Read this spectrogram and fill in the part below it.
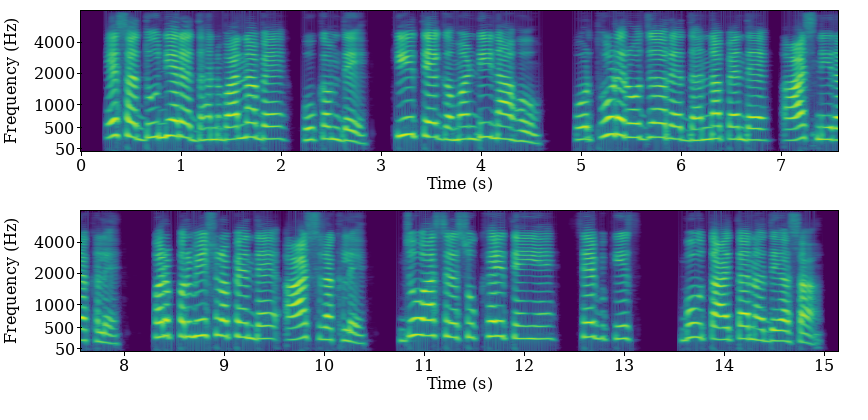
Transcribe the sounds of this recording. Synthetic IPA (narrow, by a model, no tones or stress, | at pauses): eːsad̪ʊnɪjaɾɛd̪ʱɐnʋaːnãbɛɦʊkəmd̪eː | kit̪eɡʱɐmə̃ɳɖinaɦo | ɦoːɾt̪ʰoːɽeɾoːd͡zaɾɛd̪ʱɐnːapɛ̃ːn̆d̪ɛaːʃnĩɾɐkʰlɛ | pɐɾpɐɾmeːʃɾapɛ̃ːn̆d̪ɛʔaːʃɾɐkʰlɛ | d͡ʒoːaːsɾɛsʊkʰeɾit̪ɛ̃ːĩjɛ̃ | seːbkɪs | bɐut̪aːjt̪anãd̪eːasaː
